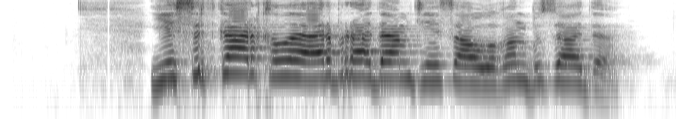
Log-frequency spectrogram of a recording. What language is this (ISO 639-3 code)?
kaz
